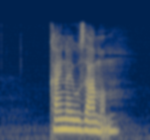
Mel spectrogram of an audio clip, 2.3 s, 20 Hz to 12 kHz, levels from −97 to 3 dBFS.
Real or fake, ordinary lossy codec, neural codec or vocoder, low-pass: real; none; none; 7.2 kHz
